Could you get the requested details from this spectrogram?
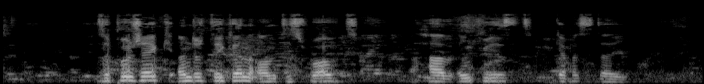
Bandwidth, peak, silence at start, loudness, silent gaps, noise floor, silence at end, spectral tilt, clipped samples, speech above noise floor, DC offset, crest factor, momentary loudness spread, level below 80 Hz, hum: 11.5 kHz; -8 dBFS; 0.05 s; -27 LUFS; none; -54 dBFS; 0.75 s; -4.5 dB/octave; under 0.1%; 27 dB; under 0.1%; 18 dB; 22 LU; -62 dBFS; none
